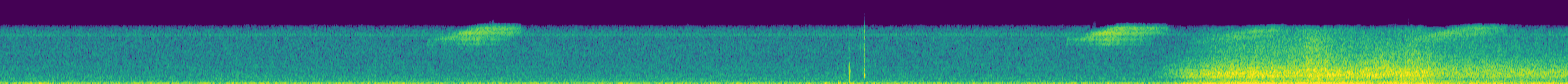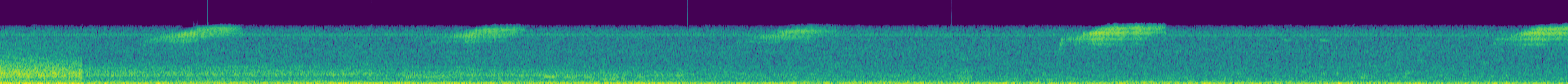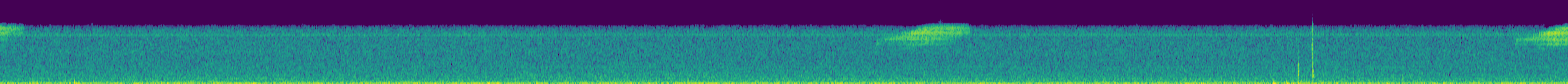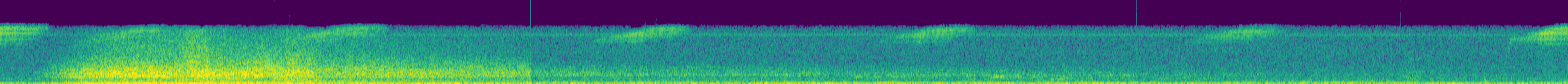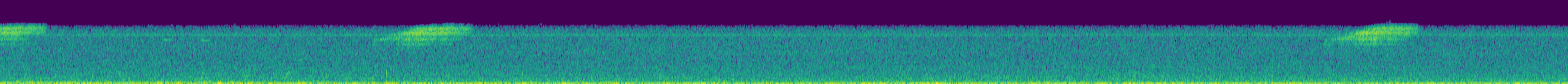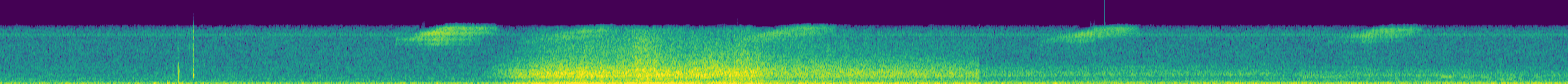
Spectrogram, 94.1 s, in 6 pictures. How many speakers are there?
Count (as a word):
zero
